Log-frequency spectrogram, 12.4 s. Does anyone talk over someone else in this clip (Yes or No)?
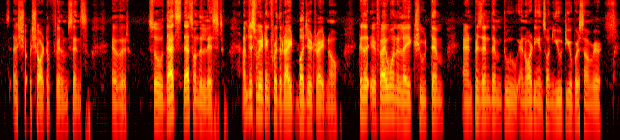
No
